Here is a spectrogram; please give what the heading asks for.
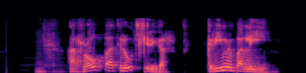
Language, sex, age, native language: Icelandic, male, 30-39, Icelandic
